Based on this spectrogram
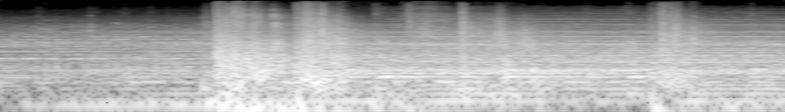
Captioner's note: dramatic music; gunfire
